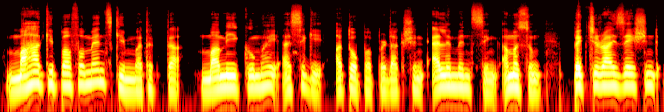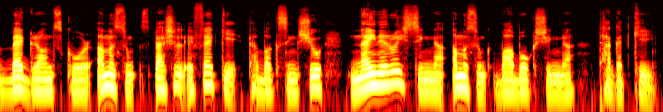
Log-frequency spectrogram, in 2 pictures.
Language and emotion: Manipuri, neutral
